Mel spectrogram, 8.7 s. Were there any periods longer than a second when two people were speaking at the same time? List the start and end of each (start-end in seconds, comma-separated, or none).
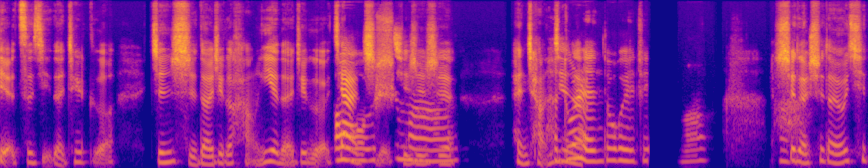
3.3-4.6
